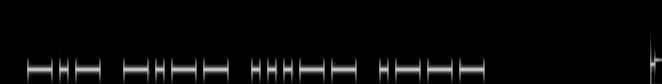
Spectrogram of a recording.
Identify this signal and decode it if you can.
Morse code, heard as a keyed tone, about 16 wpm, 700 Hz. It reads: KY3J
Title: USA Callsign DE Callsign - 4 Characters - 15wpm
